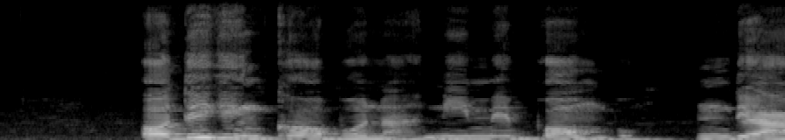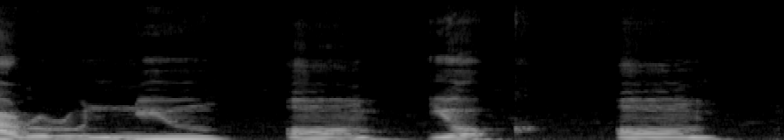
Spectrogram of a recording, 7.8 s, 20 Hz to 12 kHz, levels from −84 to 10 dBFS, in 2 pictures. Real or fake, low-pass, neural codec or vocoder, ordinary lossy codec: real; none; none; none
